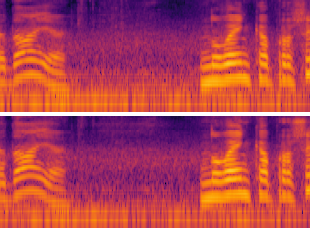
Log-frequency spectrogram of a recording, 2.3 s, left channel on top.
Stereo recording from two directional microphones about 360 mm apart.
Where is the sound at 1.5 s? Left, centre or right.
Centre.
